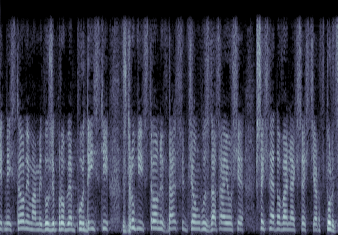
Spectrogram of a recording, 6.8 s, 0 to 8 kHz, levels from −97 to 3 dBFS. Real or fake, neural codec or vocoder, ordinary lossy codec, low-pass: fake; codec, 24 kHz, 0.9 kbps, WavTokenizer, medium speech release version 2; none; 7.2 kHz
